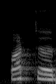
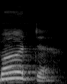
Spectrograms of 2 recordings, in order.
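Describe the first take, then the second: First: The middle consonant is a clear T. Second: The middle consonant sounds like a D.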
